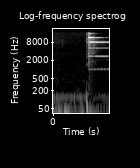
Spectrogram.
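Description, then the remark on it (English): A single bright bell sound effect, an original recording, rings sharply after a brief quiet hum. Its metallic tone sustains clearly and loudly, with no voices present. “I hope that bell sound effect is out of copyright.”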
